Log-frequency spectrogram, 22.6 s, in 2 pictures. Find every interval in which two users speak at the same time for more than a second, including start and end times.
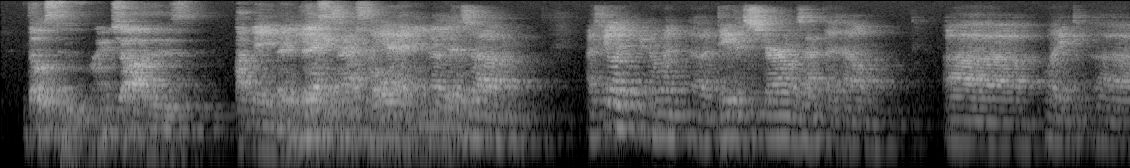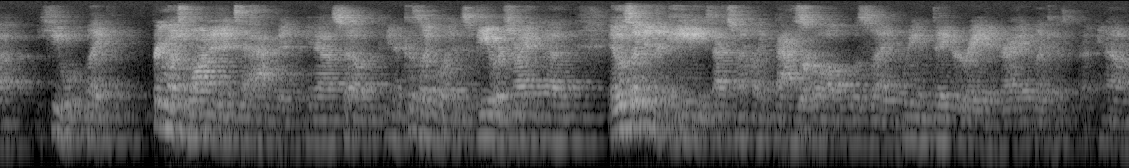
2.9-4.6

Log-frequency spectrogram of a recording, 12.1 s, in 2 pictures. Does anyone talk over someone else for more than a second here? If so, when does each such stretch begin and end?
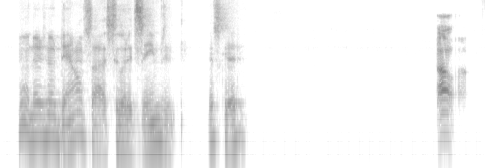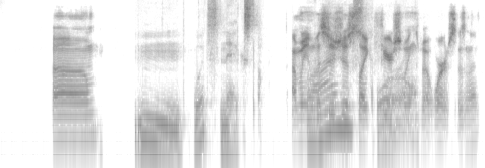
9.9-11.3

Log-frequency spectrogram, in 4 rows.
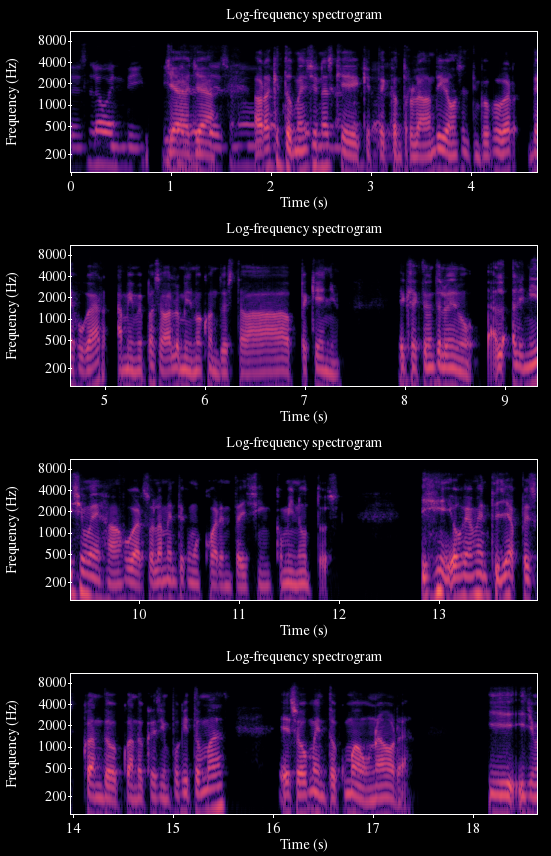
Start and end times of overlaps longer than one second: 0.9-3.3

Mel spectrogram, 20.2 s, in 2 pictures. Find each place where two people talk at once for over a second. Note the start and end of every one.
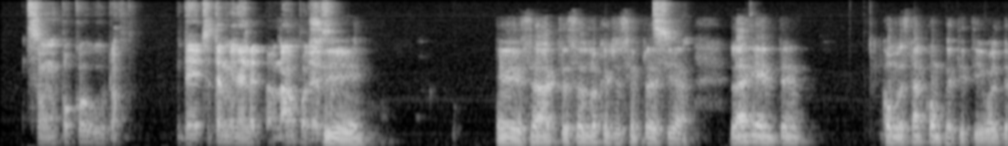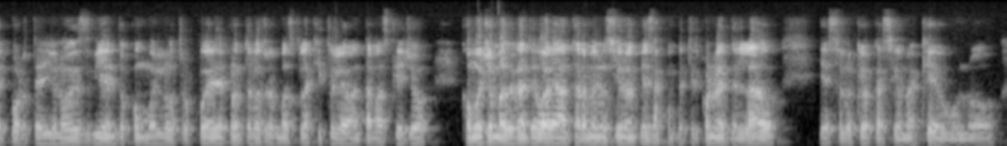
none

